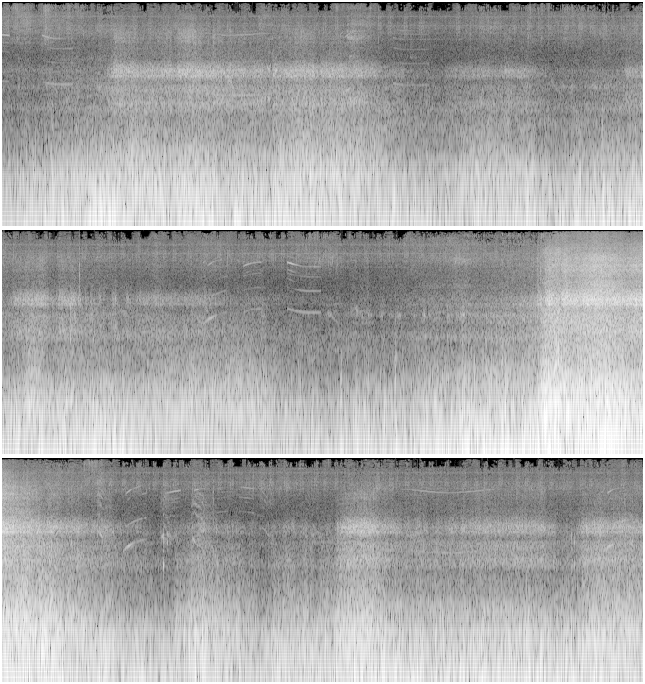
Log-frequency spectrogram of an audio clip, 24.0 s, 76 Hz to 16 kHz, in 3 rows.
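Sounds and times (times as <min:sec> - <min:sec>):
wind rumble on microphone: 0:00.0 - 0:24.0.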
